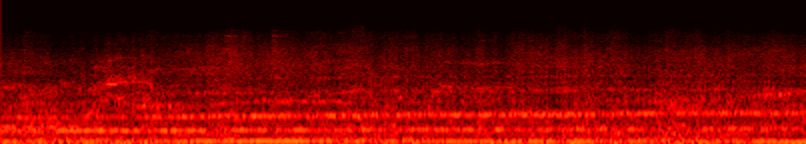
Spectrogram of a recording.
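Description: Break Dance fairground ride running, heard from a rider's seat: a steady mechanical whine that slowly rises in pitch over a low rumble.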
